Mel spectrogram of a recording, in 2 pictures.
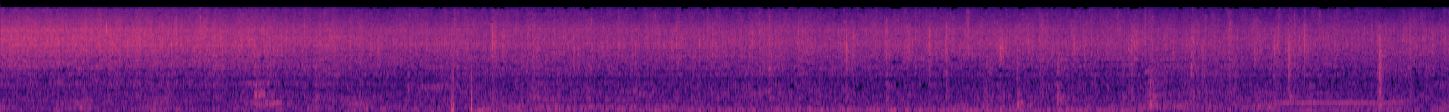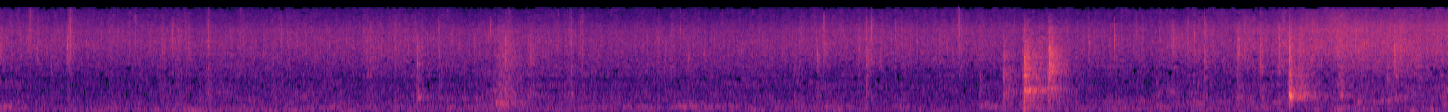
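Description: Minced chicken sizzling in hot oil in a non-stick pan, stirred with a steel spatula that scrapes and clicks against the pan. Vegetables are added and stirred in, with a few louder spatula clatters near the end.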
